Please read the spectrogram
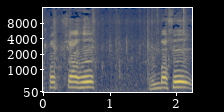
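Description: Speech: a person talking in short phrases, with a pause between.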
